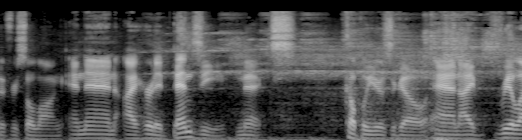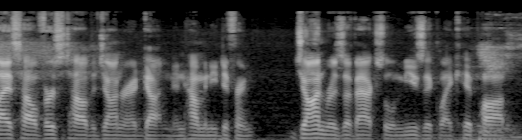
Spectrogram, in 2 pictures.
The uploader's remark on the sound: Recorded live at the iconic Jackpot Bar & Grill in Las Vegas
